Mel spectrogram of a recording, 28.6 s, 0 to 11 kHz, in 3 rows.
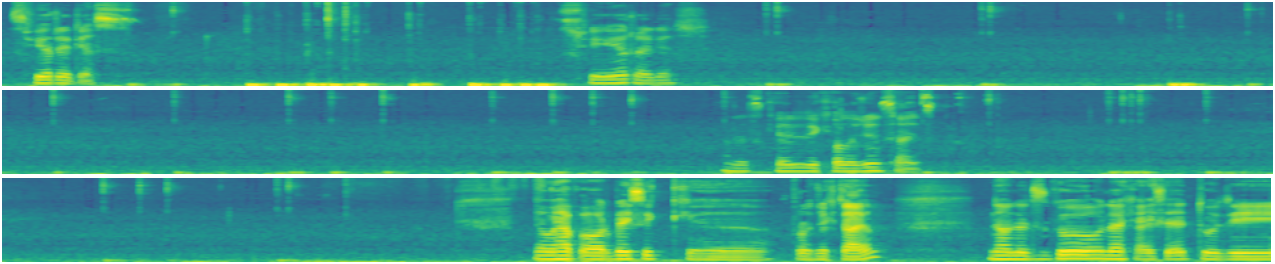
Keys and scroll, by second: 1.7-4.6 typing, 8.8 Delete.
